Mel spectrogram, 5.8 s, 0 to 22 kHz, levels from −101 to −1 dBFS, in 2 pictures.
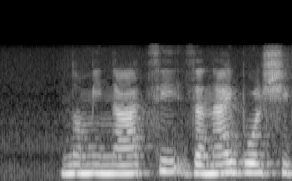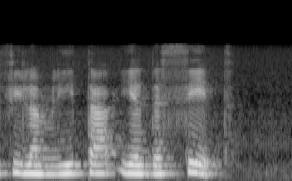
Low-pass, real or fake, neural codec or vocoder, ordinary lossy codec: none; real; none; none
